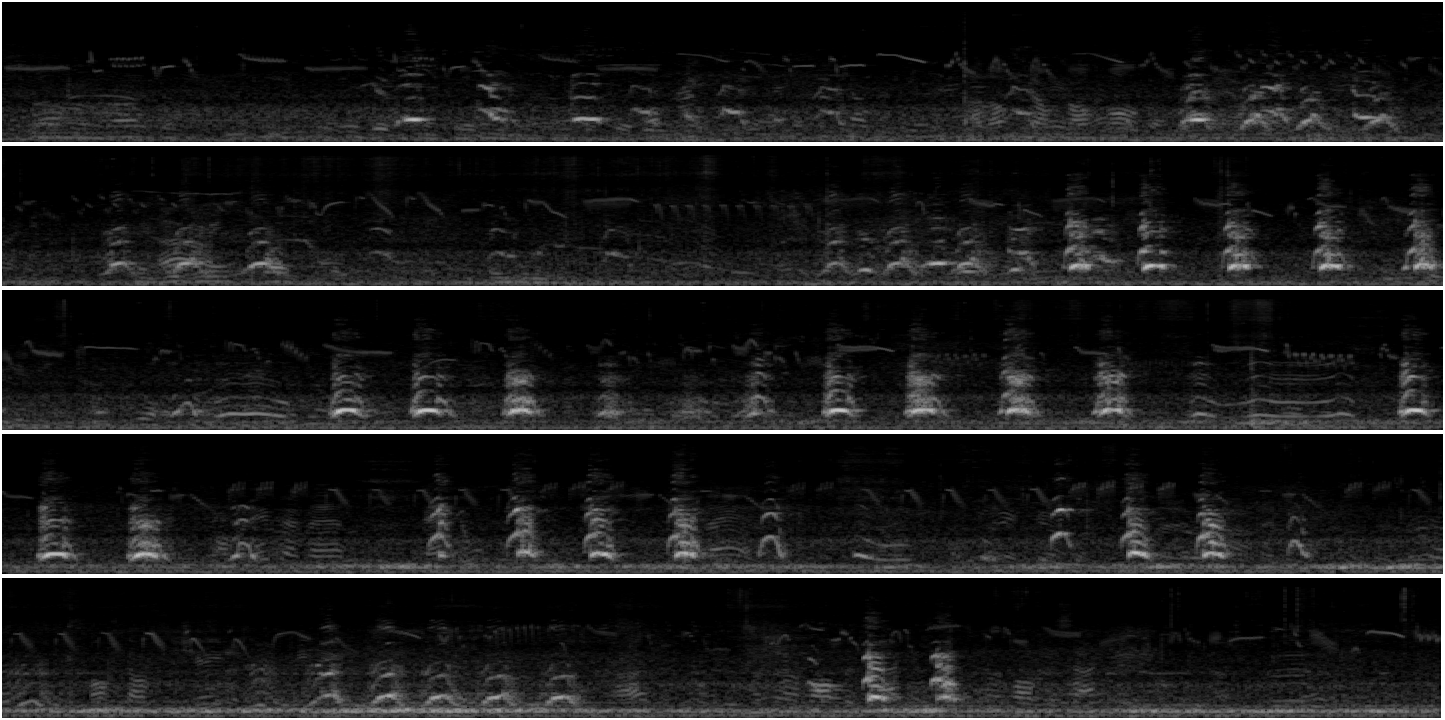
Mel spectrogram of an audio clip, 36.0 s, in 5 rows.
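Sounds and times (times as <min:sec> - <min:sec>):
dog barking: 0:02.0 - 0:04.3, 0:05.9 - 0:07.0, 0:07.7 - 0:08.8, 0:11.3 - 0:14.5, 0:15.3 - 0:20.6, 0:21.4 - 0:23.0, 0:23.8 - 0:25.6, 0:26.9 - 0:28.2, 0:30.4 - 0:31.8, 0:33.1 - 0:33.7.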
